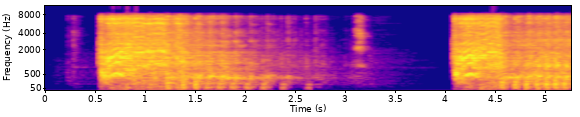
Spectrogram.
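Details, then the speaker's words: Lawn mower that wouldn't start, now fed fresh fuel from an auxiliary tank straight to the carburetor: catches, runs and fades, then fires strongly and keeps running, isolating a fuel supply problem. "all right I've got the fuel line hooked back up to the carburetor to see if it starts"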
